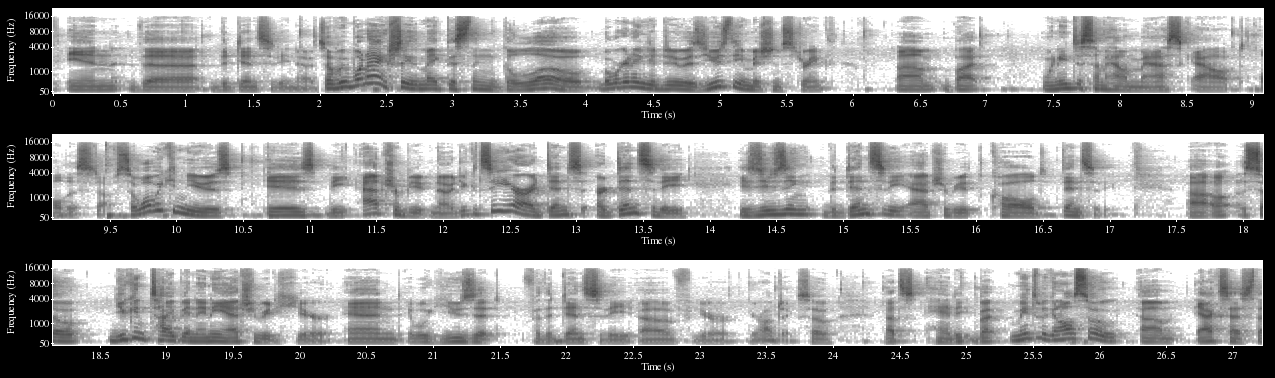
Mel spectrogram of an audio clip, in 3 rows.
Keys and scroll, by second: 2.0 Return, 2.0 KP_1, 9.6 KP_0, 10.0 Return.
